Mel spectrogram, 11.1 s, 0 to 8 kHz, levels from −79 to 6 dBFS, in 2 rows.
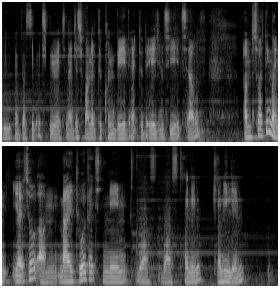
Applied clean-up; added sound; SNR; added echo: neural separator model SepFormer DNS4.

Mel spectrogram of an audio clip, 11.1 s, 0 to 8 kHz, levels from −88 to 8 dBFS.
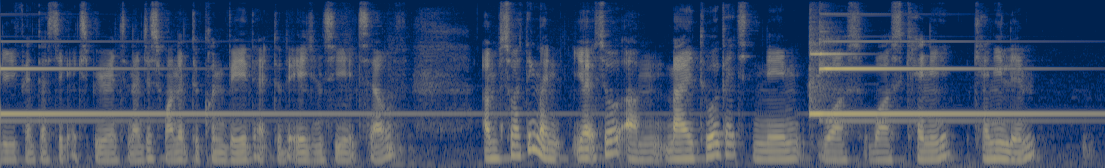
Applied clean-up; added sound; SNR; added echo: none; Bell / Doorbell; -2 dB; reverberation time 0.2 s.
